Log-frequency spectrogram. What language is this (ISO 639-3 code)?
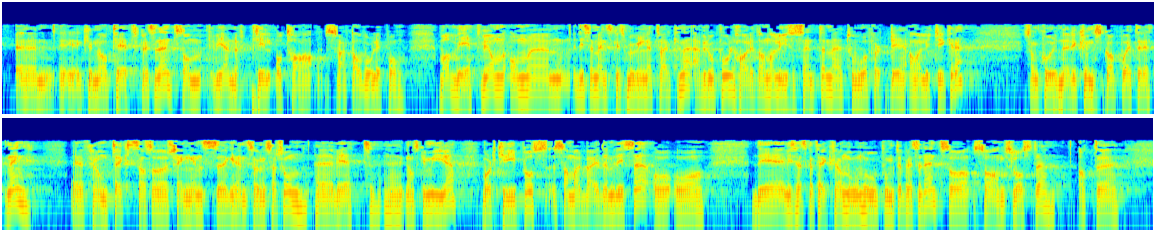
nob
